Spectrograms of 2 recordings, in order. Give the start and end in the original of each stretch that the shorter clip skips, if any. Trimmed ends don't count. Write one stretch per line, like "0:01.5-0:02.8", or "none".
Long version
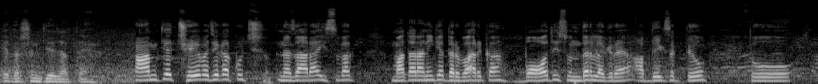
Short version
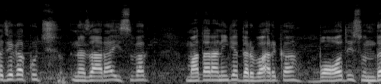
none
